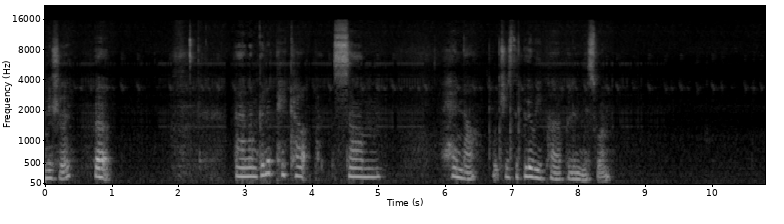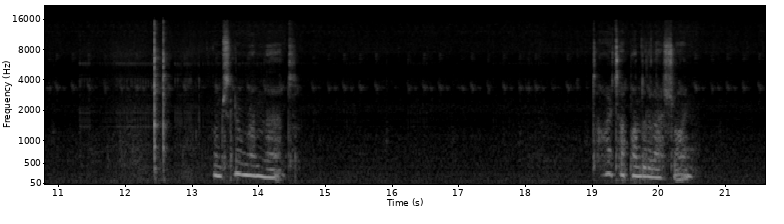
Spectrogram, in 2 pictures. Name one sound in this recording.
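A woman talks calmly, close to the microphone, in short phrases with pauses.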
